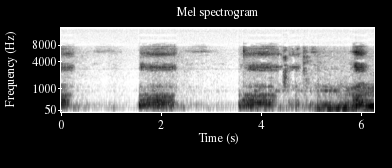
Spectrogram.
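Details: Pet dog snoring while asleep: rough, rattling snoring breaths with short silent pauses, quiet surroundings; snoring.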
